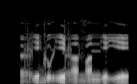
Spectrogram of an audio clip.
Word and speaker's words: Регулирование: Регулирование. – Регулирование, regulation, the act of regulating. This is a noun. The stress is on the third syllable.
